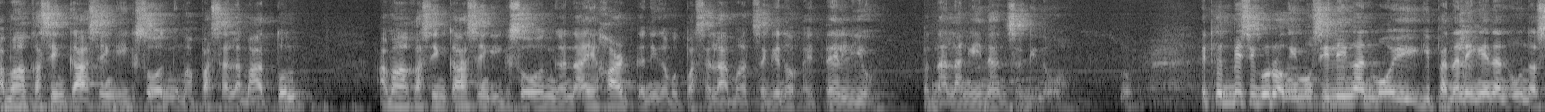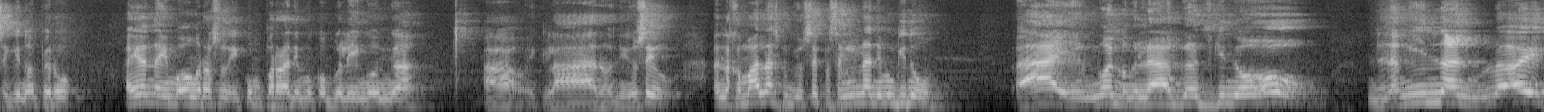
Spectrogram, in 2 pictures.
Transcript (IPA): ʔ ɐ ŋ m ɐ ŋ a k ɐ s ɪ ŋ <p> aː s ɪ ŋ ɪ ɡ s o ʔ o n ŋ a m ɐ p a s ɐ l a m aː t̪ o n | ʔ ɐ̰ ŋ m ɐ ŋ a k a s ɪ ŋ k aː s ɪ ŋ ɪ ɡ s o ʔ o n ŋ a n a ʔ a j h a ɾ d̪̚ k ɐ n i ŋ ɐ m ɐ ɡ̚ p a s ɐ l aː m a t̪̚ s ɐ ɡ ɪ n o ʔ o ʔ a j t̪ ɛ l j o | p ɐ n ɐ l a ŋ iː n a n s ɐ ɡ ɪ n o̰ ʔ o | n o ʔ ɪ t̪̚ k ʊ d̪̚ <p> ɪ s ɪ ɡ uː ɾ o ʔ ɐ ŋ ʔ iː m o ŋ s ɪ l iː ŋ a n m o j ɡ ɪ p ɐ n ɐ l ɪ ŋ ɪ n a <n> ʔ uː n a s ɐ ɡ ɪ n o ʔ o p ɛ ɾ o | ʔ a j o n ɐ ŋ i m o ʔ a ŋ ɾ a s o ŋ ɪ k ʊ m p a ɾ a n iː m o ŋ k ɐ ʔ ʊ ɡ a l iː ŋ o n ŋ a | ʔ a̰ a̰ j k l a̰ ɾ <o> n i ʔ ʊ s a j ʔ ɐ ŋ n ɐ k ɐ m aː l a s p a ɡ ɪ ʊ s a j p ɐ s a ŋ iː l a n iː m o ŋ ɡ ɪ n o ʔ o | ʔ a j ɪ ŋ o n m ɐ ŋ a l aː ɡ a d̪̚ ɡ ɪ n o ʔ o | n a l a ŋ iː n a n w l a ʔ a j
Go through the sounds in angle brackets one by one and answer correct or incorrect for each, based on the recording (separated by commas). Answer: incorrect, incorrect, correct, correct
